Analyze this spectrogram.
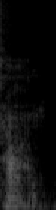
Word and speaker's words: Han: weird thing is that leia also says it like that han in that scene because i think she was acting opposite billy d williams who was saying it wrong and just picked it up from that but like no no point did someone say actually it's han weird to me yeah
